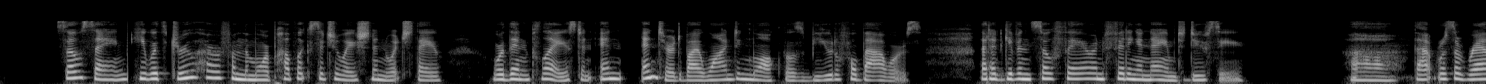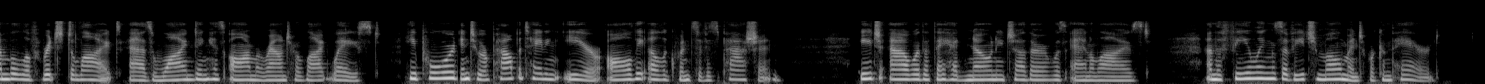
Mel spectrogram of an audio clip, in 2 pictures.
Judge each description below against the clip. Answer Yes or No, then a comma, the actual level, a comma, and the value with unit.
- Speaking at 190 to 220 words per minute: No, average, 165 wpm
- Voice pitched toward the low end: No, high, 220 Hz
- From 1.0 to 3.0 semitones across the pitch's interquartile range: No, average, 3.9 semitones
